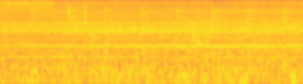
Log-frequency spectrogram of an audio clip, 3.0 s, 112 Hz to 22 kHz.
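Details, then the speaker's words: Sunster TB10 diesel heater cranked up to level eight: steady low fan rush with faint constant hum and no fuel pump ticking; blower running smoothly at high speed, normal. "I hear the fan starting to kick up a little bit more amazingly I don't hear the pump at all at this point this is crazy"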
